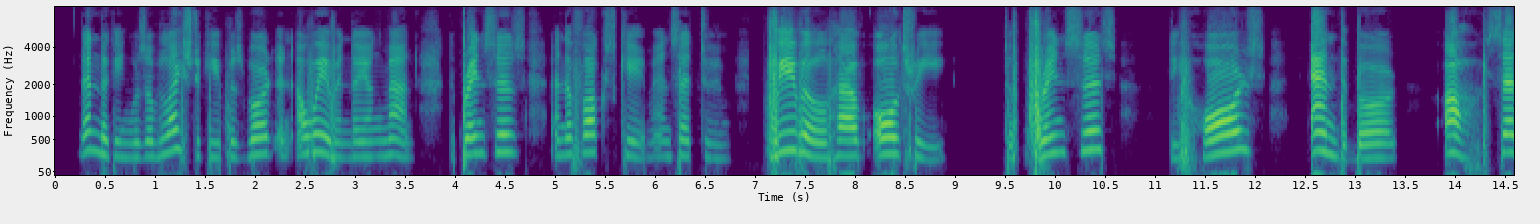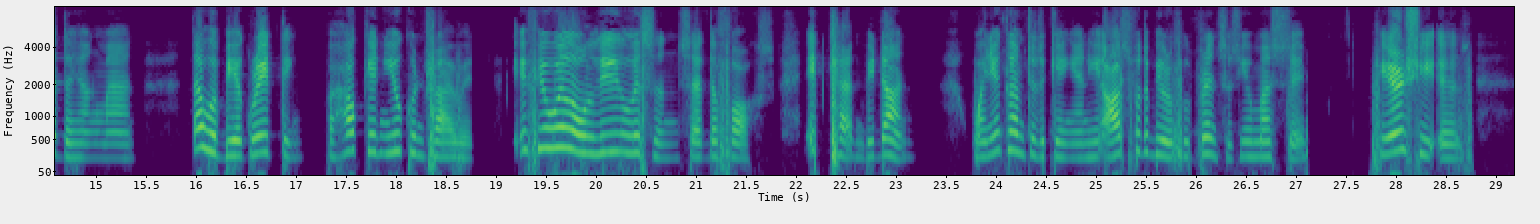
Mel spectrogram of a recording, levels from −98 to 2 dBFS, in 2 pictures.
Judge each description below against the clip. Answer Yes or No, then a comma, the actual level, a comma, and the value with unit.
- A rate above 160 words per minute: Yes, average, 175 wpm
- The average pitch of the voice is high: Yes, very high, 250 Hz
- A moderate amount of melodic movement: Yes, average, 4.7 semitones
